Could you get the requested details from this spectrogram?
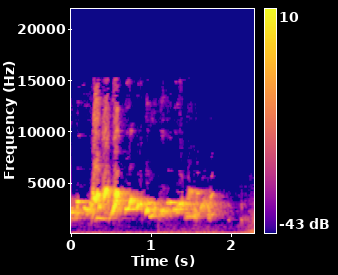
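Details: Red-whiskered bulbul giving a short burst of bright, slurred warbling notes that trail off after about a second and a half, with faint low background hum.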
